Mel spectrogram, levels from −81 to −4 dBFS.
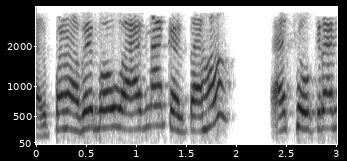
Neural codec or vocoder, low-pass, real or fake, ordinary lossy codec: none; 3.6 kHz; real; MP3, 32 kbps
